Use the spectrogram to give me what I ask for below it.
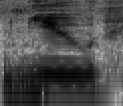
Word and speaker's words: mu: population and times mu squared remember this is pronounced mu and that is just the symbol we use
